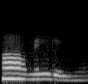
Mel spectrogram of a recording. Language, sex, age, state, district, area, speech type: Hindi, female, 18-30, Madhya Pradesh, Betul, rural, conversation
